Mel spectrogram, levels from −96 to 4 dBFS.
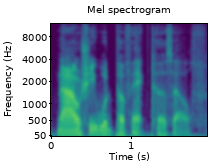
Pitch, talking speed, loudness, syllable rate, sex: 95 Hz, 155 wpm, -23 LUFS, 3.9 syllables/s, male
